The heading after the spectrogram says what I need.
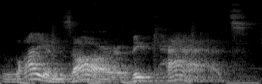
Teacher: Veja que nessa frase, lions are, a junção é com som de Z.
